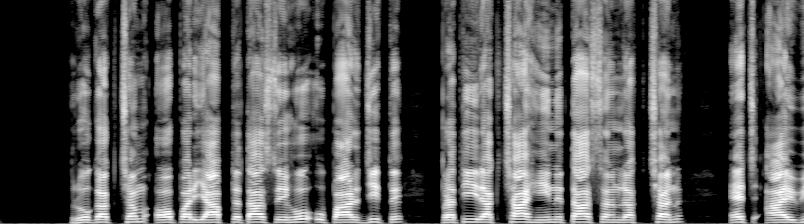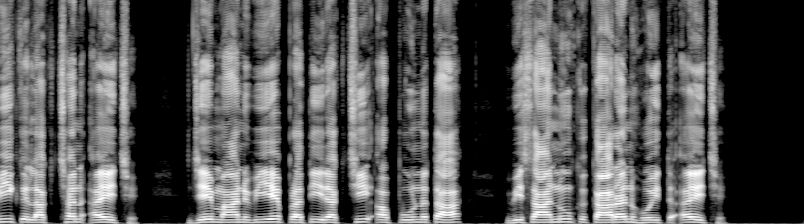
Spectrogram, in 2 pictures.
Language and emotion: Maithili, neutral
